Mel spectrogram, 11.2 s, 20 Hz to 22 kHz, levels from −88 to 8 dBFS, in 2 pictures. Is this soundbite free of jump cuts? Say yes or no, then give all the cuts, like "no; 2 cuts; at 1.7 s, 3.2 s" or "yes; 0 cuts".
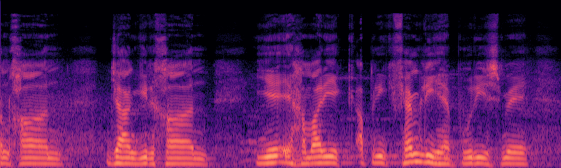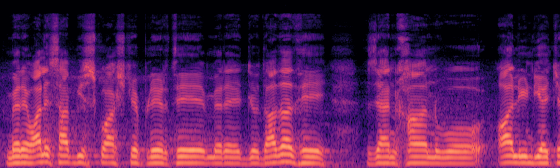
yes; 0 cuts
